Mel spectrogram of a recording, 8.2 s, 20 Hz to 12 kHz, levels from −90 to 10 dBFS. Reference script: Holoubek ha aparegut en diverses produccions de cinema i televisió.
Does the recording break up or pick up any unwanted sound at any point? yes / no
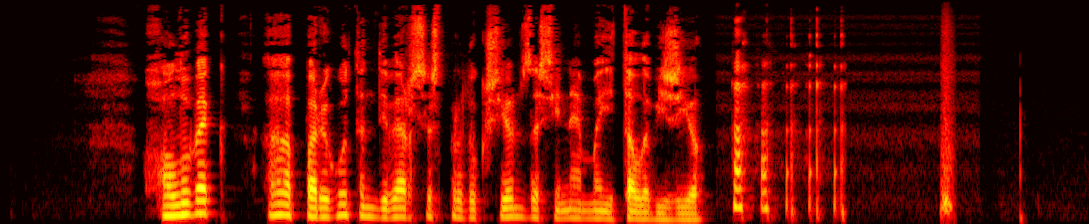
yes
